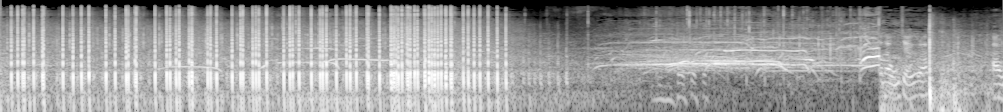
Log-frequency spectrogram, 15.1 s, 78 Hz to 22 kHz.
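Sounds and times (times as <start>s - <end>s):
fireworks bangs and crackles: 0.0s - 9.5s, 12.6s - 15.0s.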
